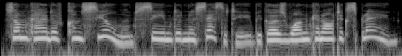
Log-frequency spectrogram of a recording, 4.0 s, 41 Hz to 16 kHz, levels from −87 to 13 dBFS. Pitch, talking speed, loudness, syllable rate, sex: 240 Hz, 165 wpm, -18 LUFS, 5.6 syllables/s, female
